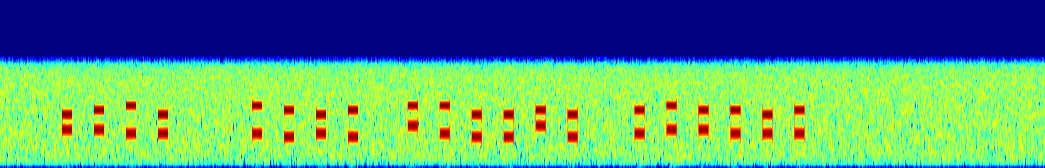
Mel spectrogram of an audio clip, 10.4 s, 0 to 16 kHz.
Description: DTMF, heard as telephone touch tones, dialled by machine, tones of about 100 ms, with phone line noise. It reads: 7864 6242 #61101 598545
